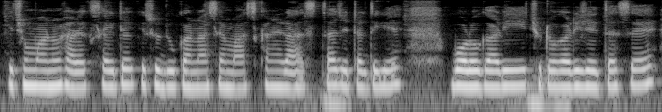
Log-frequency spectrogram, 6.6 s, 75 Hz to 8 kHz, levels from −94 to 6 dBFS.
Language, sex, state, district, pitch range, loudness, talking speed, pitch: Bengali, female, Tripura, West Tripura, 205-220 Hz, -15 LUFS, 155 wpm, 210 Hz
